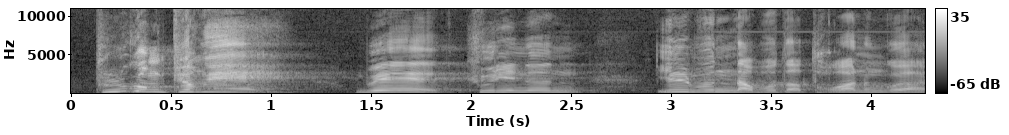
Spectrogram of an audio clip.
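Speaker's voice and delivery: put-on indignant child's complaint. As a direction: play the outraged big sister. Daughter complains on phone.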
